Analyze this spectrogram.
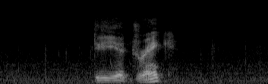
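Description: An older man speaks up briefly close by.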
